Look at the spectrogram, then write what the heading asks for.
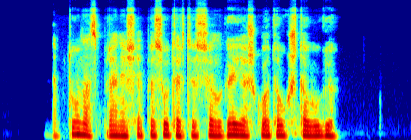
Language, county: Lithuanian, Panevėžys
